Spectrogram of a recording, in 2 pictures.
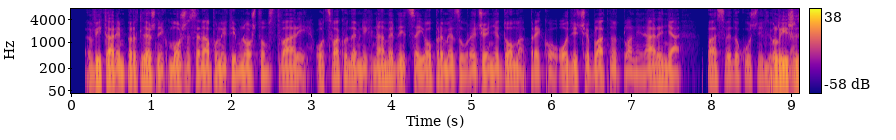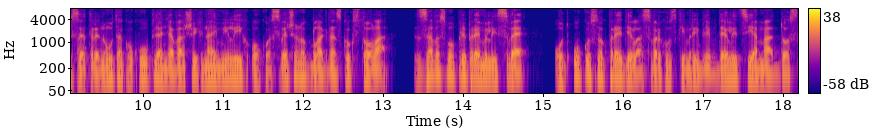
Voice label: croatian; sample mix

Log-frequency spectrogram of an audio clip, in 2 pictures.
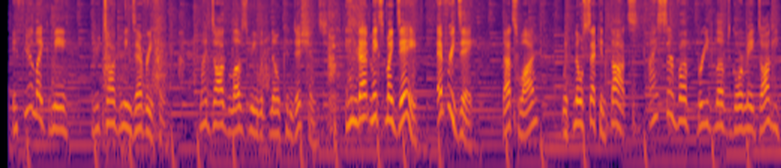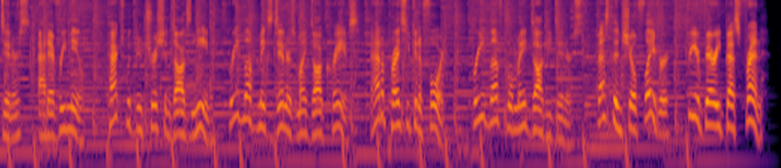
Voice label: Gourmet Doggie Dinners Spot; 21 year old Voice Actor

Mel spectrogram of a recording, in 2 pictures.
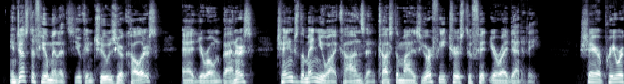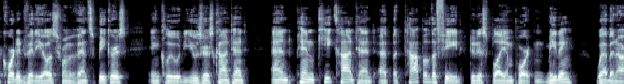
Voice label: E Learning

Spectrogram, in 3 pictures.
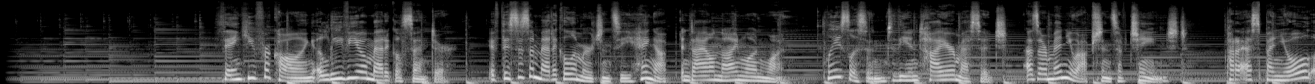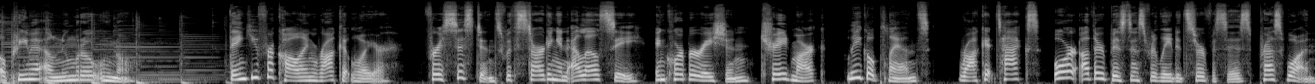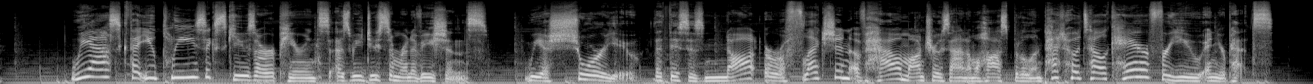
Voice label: IVR

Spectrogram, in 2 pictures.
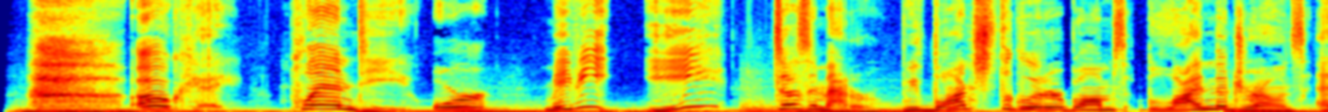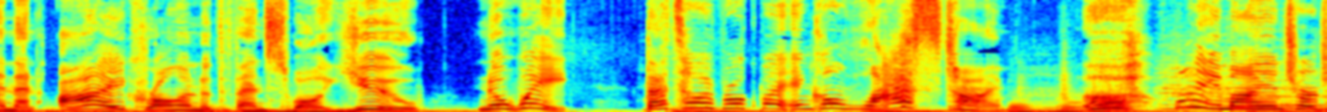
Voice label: Animation

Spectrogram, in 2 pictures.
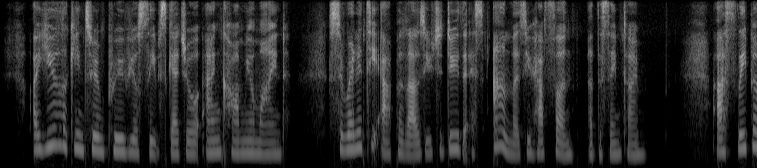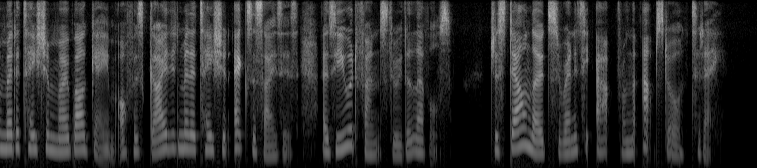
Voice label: Online ad

